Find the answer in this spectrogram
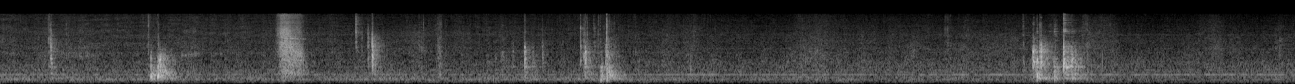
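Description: Sharp metallic clicks and clanks of alligator-clip test leads being handled and unclipped from the terminals of a punctured lithium iron phosphate cell, the longest and loudest about three seconds in and a quick cluster near the end. Under them runs a steady faint hiss from the cell as it vents and burns, with a low steady hum.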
